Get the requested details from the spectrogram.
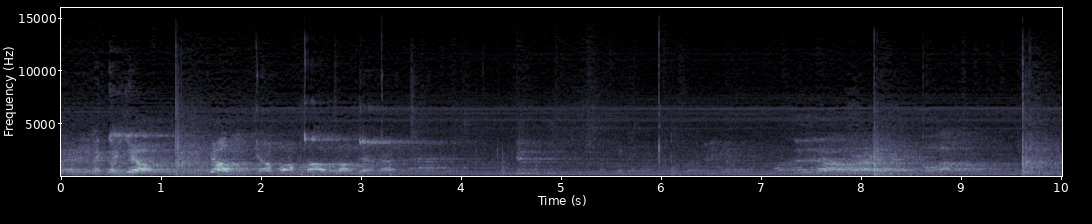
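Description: A man talks loudly in a large echoing hall.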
